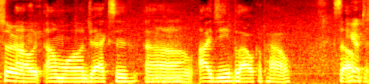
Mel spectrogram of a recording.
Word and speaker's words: Blawkahpow: IG Blau Kapow. So you're gonna have to spell that. BLAWKAHPOW. Yep. Yeah. I'm glad I heard you say it because I definitely thought it was Blackapow.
